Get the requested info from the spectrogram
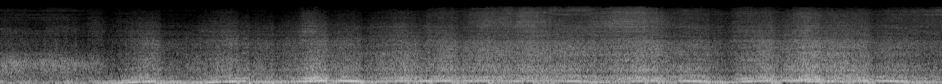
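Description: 1973 Rover P6 3500S's 3.5-litre aluminium V8 engine revved twice from idle. The first rise starts about a second in, is held for a few seconds and falls back. The second is a shorter blip near the end.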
